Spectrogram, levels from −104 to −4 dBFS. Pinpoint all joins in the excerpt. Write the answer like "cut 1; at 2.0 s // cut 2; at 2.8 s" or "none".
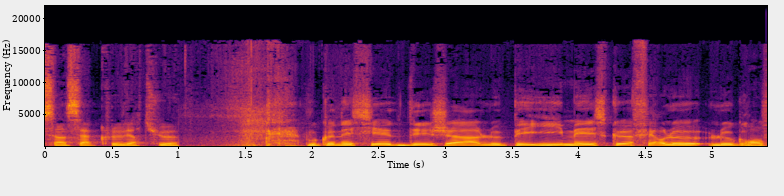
cut 1; at 2.6 s // cut 2; at 4.4 s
